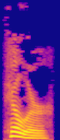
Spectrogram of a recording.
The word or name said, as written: hiller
